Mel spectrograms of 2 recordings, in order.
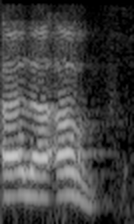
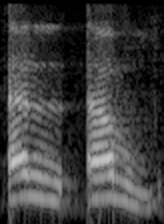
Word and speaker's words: الأرض: فعلا كثير من الناس يقول إيه، هي طبعا يقول الأرض، الراء مفخمة، البعض بيرقق الراء أو ما ينطقش الضاد صح، يعني يقف على دال مش على ضاد. – أو يقلقل الأرض أقول ألا أرض، يحرك الإيه ألا كده، لا أقول الأرض يبقى برقق الهمزة وبفخم الراء والضاد، أو الأرض الأرض هكذا.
